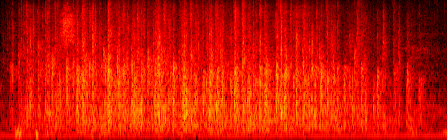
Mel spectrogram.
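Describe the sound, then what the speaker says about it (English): An audience at a chamber legislative breakfast claps together in a warm, continuous round of applause, fairly quiet and distant, swelling briefly and then fading out at the end. "So give him a round of applause."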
